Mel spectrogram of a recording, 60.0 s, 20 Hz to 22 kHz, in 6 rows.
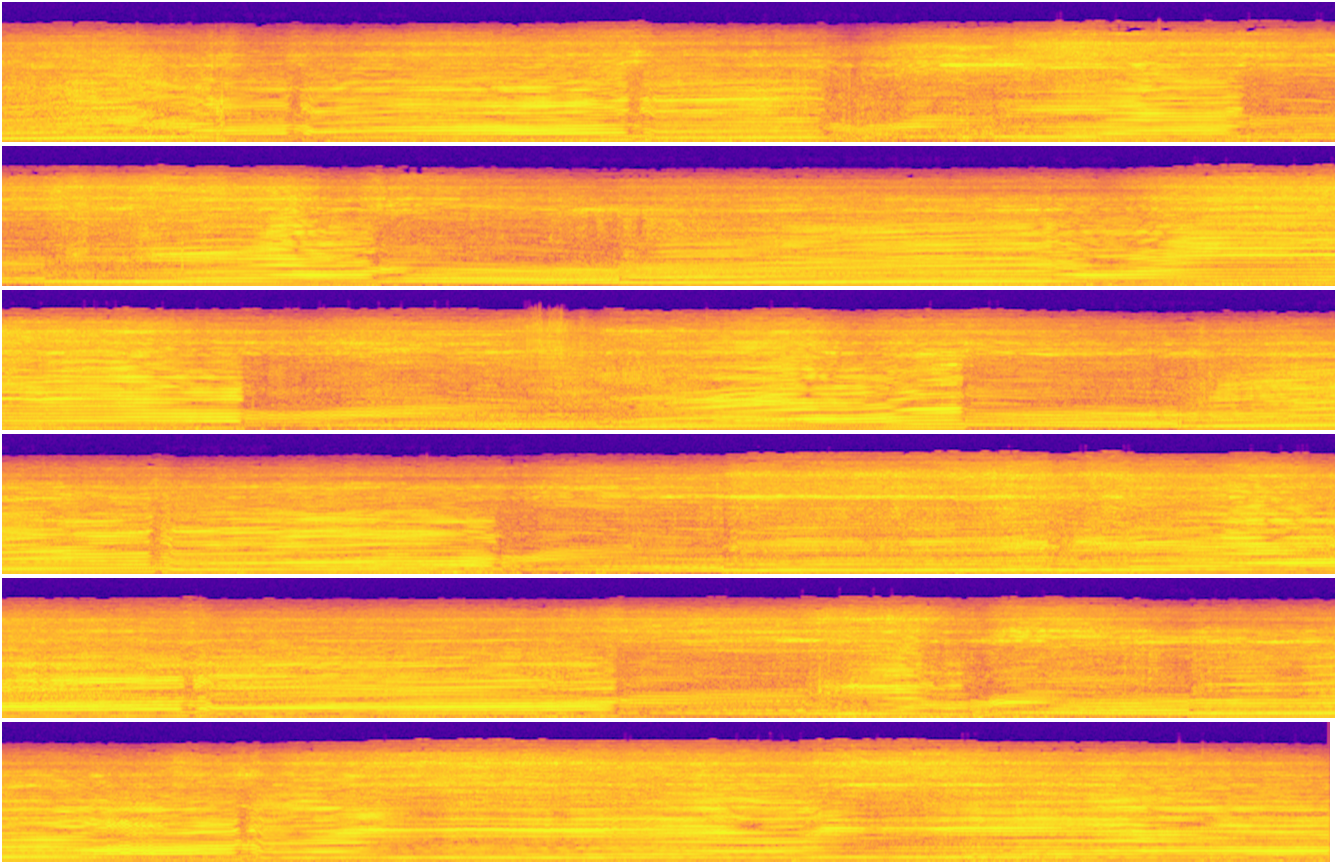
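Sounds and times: pit bike engine revving: 0.0s - 59.9s.

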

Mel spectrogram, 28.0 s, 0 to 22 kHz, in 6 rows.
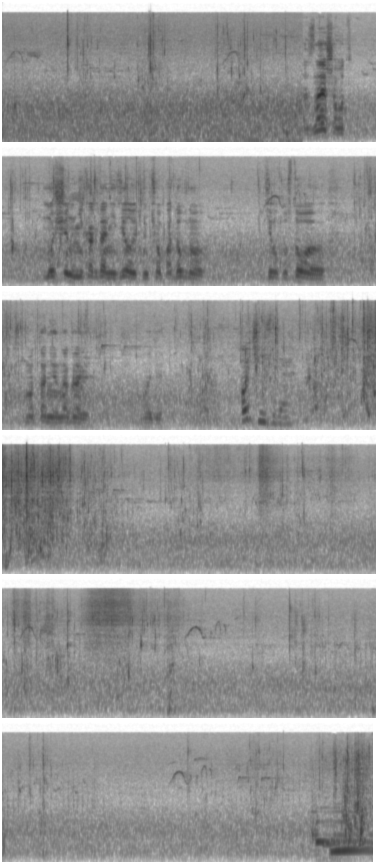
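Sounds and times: feet splashing in water: 0.8s - 3.8s, 9.1s - 9.7s, 11.5s - 18.0s, 18.6s - 21.0s, 22.3s - 24.3s
short high chirps: 27.2s - 28.0s.

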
